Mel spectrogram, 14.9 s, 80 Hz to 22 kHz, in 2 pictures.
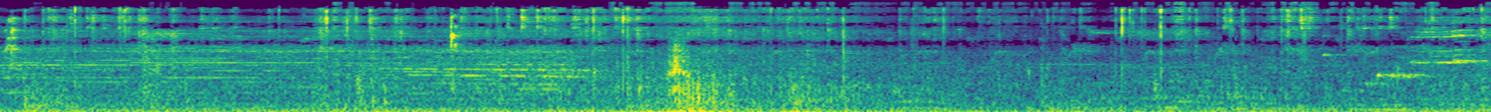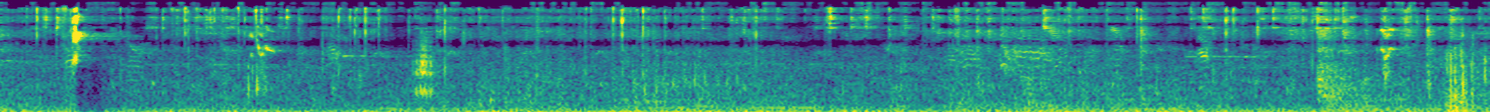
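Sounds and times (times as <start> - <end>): wings flapping and rustling: 0.0 - 5.0, 9.6 - 14.9
parrots chirping: 0.0 - 14.9.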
